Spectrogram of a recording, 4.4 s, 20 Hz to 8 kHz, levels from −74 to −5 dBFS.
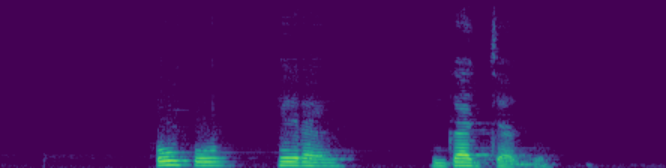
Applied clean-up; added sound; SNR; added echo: neural separator model SepFormer DNS4.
